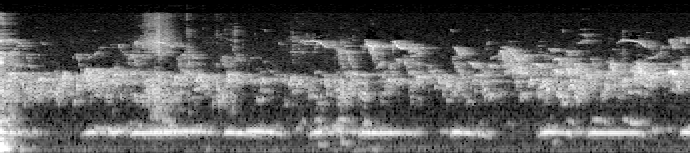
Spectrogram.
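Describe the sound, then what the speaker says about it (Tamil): A bird calls over and over in short, hoarse repeated notes, with fainter chirps and tweets from other birds mixed in around it. "ஏதோ ஒரு பறவை கத்துதுங்க."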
